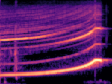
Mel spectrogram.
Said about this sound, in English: So it's a half slide whistle today.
